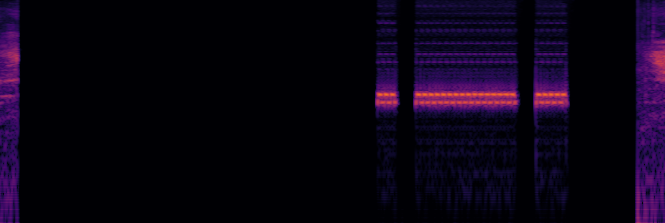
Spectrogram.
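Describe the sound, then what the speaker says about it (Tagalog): Mobile phone ringing after a long silence, three electronic ring bursts in close succession, clear and alone, a short bit of other sound at the very start and end. "Her phone buzzes constantly."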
